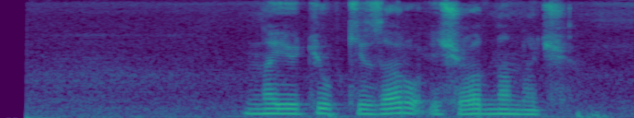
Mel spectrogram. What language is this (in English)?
Russian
